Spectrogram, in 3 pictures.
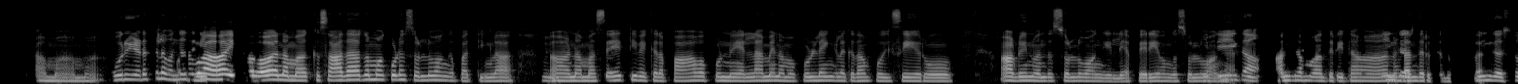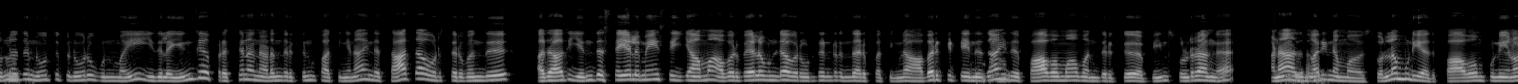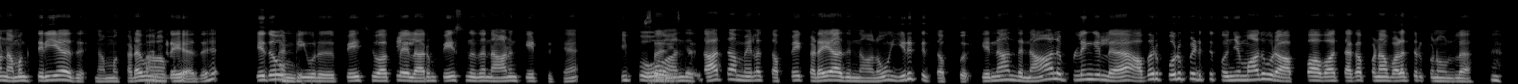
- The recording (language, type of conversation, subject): Tamil, podcast, உங்கள் முன்னோர்களிடமிருந்து தலைமுறைதோறும் சொல்லிக்கொண்டிருக்கப்படும் முக்கியமான கதை அல்லது வாழ்க்கைப் பாடம் எது?
- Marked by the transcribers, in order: other background noise; "சாதாரணமா" said as "சாதாகமா"; "புண்ணியம்" said as "புண்ணு"; unintelligible speech; laughing while speaking: "கடவுள் கிடையாது"; chuckle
